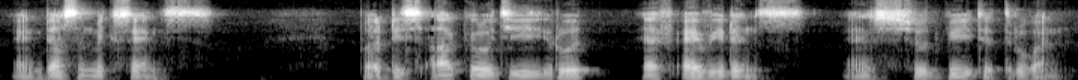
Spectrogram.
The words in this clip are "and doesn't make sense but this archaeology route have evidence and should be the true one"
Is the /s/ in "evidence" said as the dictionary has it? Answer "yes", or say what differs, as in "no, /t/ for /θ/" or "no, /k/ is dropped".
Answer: yes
